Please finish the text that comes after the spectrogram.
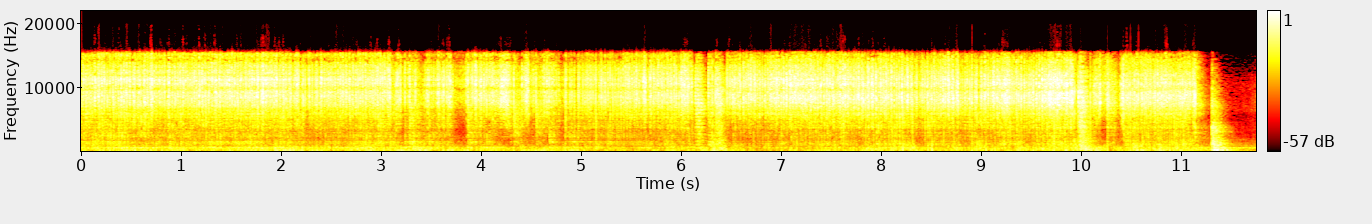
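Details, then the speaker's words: Sealey 140 MIG welder on argon/CO2 welding 2mm mild steel: steady crackling weld hiss with sharp pops each time the live gas shroud touches the casing; arcing from live MIG shroud. "and every pit that you hear there is when i touch the shroud to the casing that's a live shroud"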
